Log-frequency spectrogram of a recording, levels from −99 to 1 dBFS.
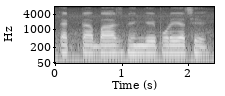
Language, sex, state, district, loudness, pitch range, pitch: Bengali, male, West Bengal, Cooch Behar, -16 LUFS, 115-120 Hz, 120 Hz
